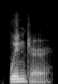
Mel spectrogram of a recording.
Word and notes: winter: American English

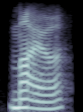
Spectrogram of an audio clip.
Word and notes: Maya: Indian

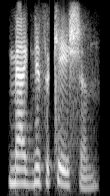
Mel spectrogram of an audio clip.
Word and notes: magnification: Indian

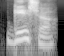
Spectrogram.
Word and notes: geisha: Indian

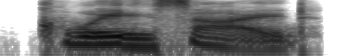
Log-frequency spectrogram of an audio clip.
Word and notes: quayside: Indian

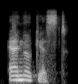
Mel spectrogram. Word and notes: anarchist: Indian

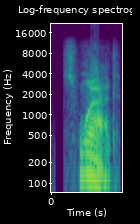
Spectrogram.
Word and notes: sweat: American English

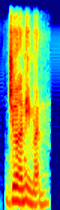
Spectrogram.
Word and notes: journeyman: Indian

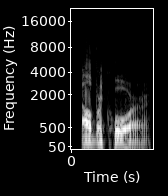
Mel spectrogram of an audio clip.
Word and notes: albacore: American English

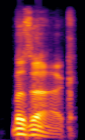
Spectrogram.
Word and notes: berserk: British English

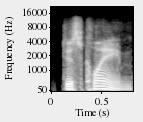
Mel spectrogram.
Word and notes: disclaim: American English

